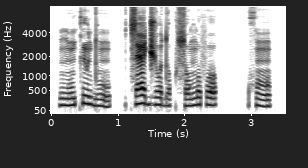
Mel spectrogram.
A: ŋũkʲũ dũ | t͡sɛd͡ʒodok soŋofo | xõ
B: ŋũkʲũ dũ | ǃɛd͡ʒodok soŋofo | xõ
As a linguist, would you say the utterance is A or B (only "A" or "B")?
A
